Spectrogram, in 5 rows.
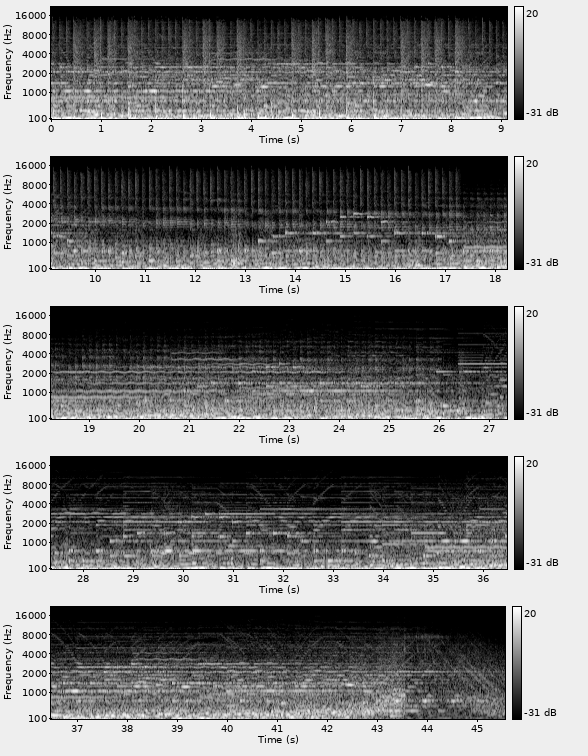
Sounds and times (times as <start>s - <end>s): Synthesizer: 0.0s - 45.5s.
